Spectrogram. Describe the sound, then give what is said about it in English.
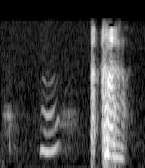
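Breathing into a phone heard over a thin line: a faint puff, a short whiny tone, then two breathy rushes of air. “So are you breathing in the phone?”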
